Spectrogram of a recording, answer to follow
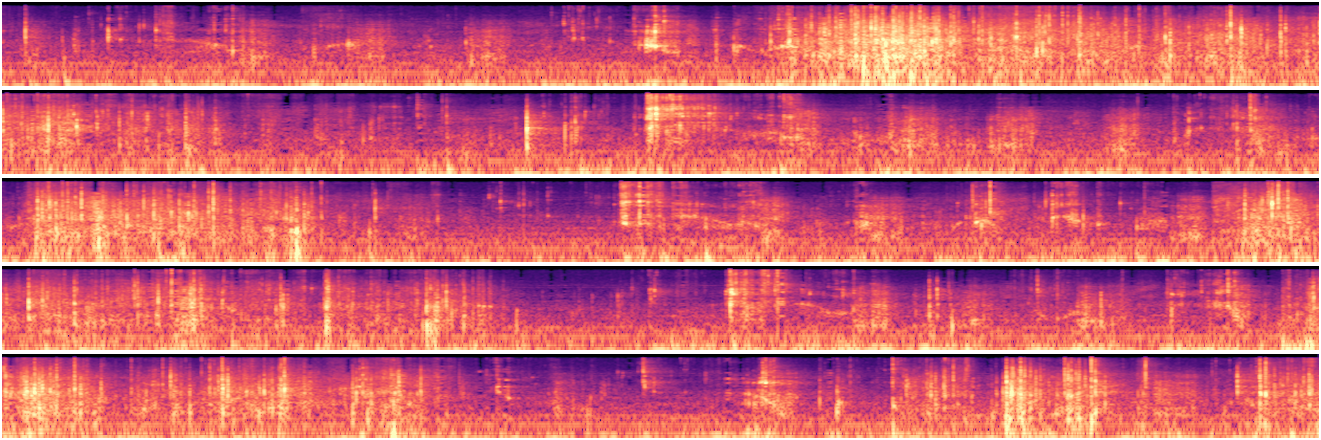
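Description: Ruffles ridged potato chips being bitten and chewed. Crisp crunches and crackling chews run on throughout, with louder bites every few seconds.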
